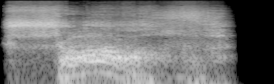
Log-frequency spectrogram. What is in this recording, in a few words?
Ability Short Cast, Grineer Male, en; Eximus; Battle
